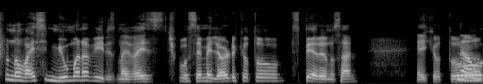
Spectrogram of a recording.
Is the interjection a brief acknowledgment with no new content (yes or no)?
no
